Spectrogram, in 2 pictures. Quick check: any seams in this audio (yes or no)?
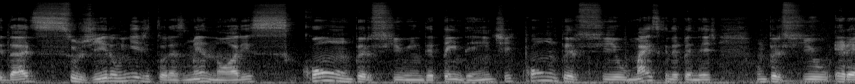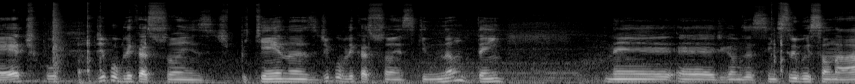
no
